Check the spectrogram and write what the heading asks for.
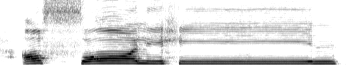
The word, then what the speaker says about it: الصالحين: The second common mistakes, making dhamma while pronouncing the صاد. الصالحين. It's the correct pronunciation. الصا. Not say الصا. Some people when pronounce الصالحين or the letter of sa, make this صاد have dhamma. Make lips as a circle or around when say الصا.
